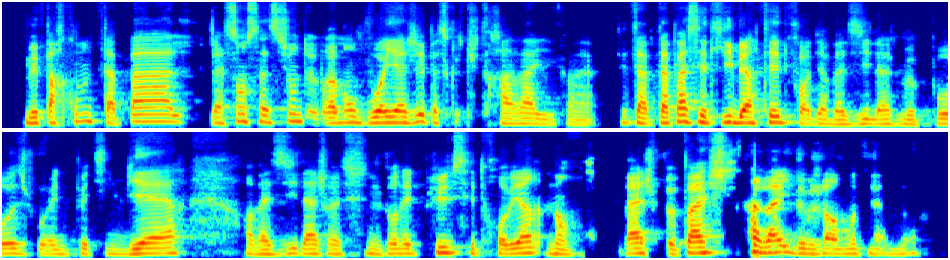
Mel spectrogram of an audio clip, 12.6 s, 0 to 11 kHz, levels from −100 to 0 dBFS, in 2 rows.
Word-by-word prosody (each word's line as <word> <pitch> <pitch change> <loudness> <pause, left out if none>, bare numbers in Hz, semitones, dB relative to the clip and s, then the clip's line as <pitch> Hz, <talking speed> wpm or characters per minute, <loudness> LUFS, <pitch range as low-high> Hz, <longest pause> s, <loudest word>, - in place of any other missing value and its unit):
Mais 145 0 +2
par 145 0 -1
contre 190 0 -5
tu - - -1
as - - -2
pas 185 0 +2 0.3
la 145 - -2
sensation 175 +2 -2
de 180 - -8
vraiment 140 +3 0
voyager, 150 +2 +4
parce 150 -4 -6
que - - -17
tu - - -18
travailles 130 -3 -3
quand 115 0 -12
même. 110 -1 -10
Tu 160 - -13
sais, - - -13
tu 115 - +1
as - - +5
pas 175 - +6
cette 165 -2 0
liberté 160 0 +5
de - - -4
pouvoir 160 -5 -3
dire: 125 0 -3
«Vas-y 115 +1 -4
là 120 0 -2
je 115 - -13
me 115 -1 -4
pose, 130 +3 -1
je - - -27
bois 120 -1 -6
une 115 -1 -7
petite 125 0 -9
bière. 135 +3 +3 0.4
Oh, 125 - -4
vas-y 115 +2 -3
là 125 -1 0
je 125 - -10
reste 115 +1 -8
1 125 -3 -6
journée 125 0 -2
de - - -18
plus 150 -1 +1
c'est 150 - -6
trop 125 - -3
bien». 140 +4 +3
Non, 120 -2 -3 0.3
là 130 +1 +4
je 135 - -4
peux 125 - -1
pas, 145 +2 +7
je 150 0 -2 0.2
travaille 160 -2 +7
donc 130 -1 -1
je - - -3
dois 130 - +3
remonter 125 +1 -5
à - - -7
bord. 120 +3 -12
135 Hz, 295 wpm, -24 LUFS, 120-155 Hz, 0.4 s, pas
